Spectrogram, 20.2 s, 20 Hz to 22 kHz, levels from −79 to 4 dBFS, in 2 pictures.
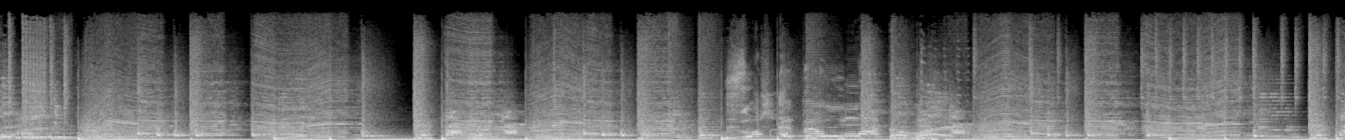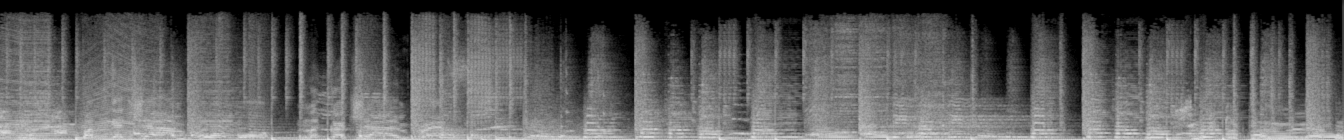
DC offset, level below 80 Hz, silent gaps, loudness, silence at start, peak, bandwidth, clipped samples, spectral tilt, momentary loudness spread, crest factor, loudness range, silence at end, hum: under 0.1%; -10 dBFS; none; -11 LUFS; 0 s; 0 dBFS; 19 kHz; under 0.1%; -4 dB/octave; 3 LU; 8 dB; 1 LU; 0 s; none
